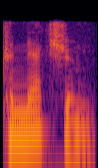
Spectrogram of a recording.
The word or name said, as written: connection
